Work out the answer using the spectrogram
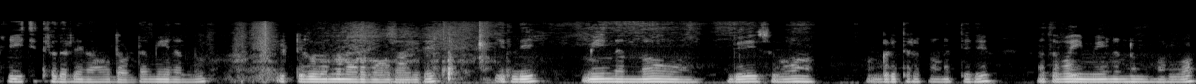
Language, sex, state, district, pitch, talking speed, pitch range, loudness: Kannada, male, Karnataka, Gulbarga, 120 Hz, 85 wpm, 115-125 Hz, -19 LUFS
